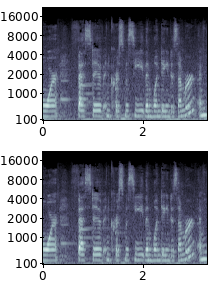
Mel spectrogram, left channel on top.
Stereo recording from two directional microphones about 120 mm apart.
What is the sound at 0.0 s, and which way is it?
Speech, 10° right (ahead or behind).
